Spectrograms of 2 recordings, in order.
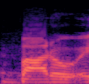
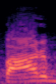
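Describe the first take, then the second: First: The word ends with a final 'o' vowel. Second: The word ends on the 'r' consonant.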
